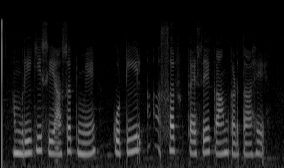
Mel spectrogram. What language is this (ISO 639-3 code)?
urd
